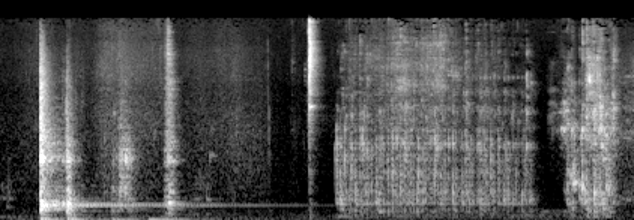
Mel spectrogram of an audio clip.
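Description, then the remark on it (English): Someone handles a water bottle with a few clunks and a brief ringing tone, then takes a couple of noisy sips of water, with a short pause between them. No one speaks. “Chill, let me drink water.”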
